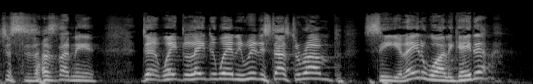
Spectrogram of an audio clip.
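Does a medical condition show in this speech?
No.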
